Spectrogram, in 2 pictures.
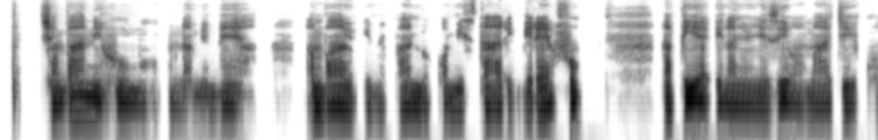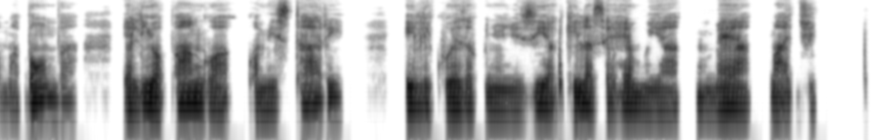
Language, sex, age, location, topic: Swahili, male, 36-49, Nairobi, agriculture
